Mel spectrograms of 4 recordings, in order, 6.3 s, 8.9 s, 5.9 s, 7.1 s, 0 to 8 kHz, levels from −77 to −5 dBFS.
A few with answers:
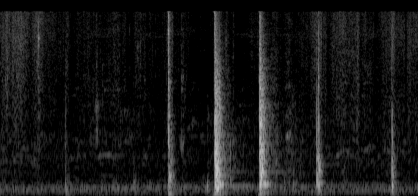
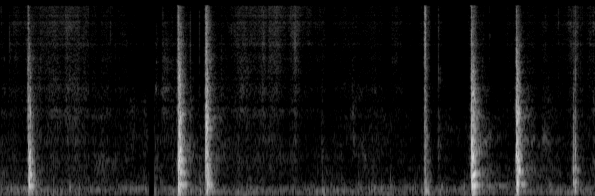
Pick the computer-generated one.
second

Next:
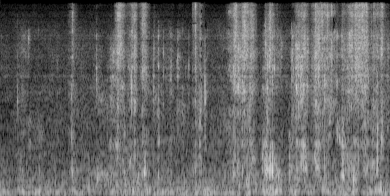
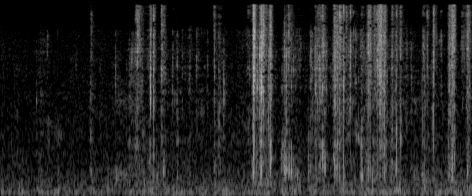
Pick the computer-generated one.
first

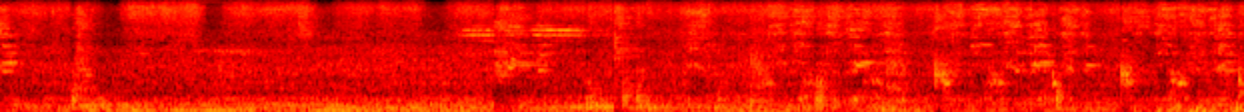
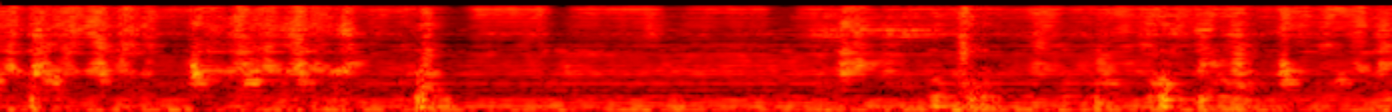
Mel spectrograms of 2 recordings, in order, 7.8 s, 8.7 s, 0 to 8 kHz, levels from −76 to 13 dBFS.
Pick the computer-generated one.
second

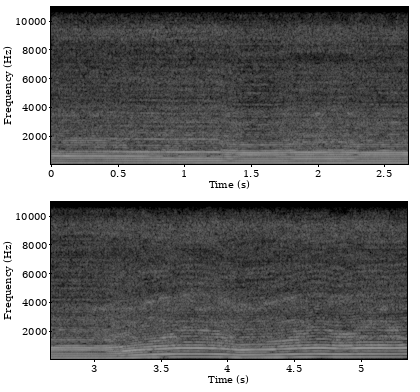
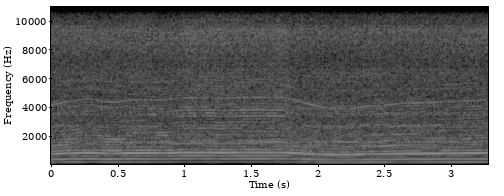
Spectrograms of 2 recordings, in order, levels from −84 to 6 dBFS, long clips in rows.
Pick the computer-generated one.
first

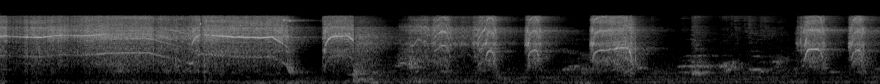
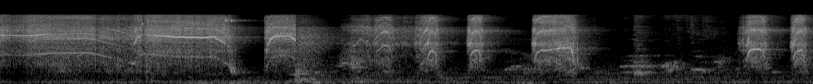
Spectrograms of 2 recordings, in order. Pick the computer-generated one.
first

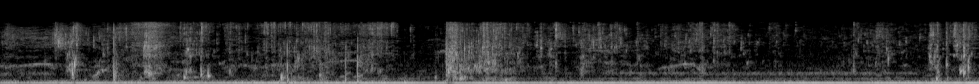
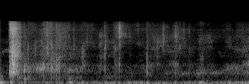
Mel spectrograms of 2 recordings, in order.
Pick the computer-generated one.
second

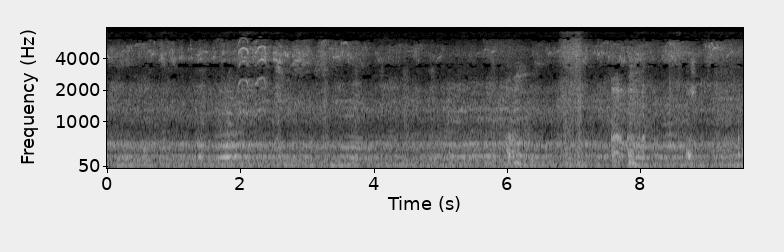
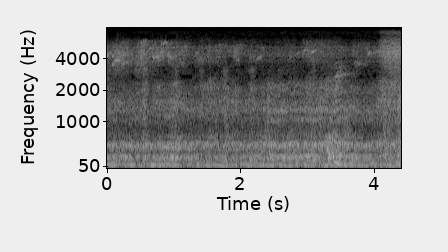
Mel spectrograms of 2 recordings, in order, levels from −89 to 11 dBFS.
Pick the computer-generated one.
second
